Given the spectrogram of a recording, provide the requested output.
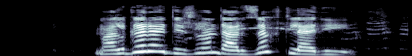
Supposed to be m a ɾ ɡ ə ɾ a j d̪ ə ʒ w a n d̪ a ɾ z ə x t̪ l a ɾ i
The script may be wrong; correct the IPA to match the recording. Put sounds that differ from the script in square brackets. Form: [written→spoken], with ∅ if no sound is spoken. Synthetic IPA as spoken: m a [ɾ→l] ɡ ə ɾ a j d̪ ə ʒ w a n d̪ a ɾ z ə x t̪ l a ɾ i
